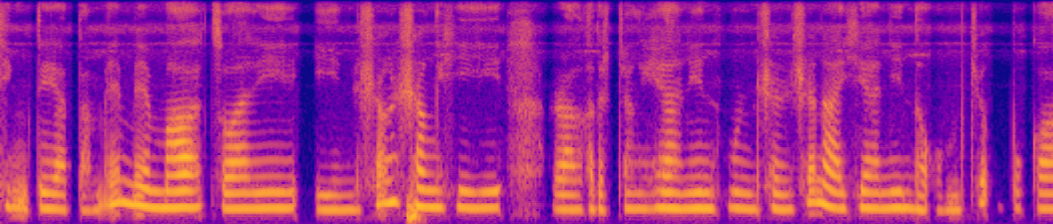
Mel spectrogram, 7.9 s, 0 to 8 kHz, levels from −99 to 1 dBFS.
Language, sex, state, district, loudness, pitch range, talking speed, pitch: Mizo, female, Mizoram, Aizawl, -19 LUFS, 200-220 Hz, 190 wpm, 215 Hz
